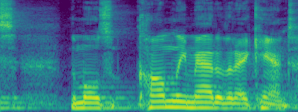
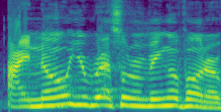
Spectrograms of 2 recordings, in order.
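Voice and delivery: usual speaking voice

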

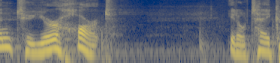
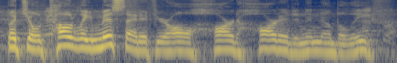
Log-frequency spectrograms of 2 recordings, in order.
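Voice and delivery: ordinary delivery

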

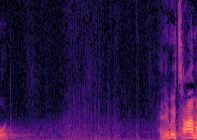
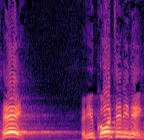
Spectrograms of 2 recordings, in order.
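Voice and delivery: loud, high call across the water; 11 semitones higher, 15 dB louder than usual. Acted. Jesus calls to the fishermen from the beach, loud and high. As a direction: shout to the men out in the boat.

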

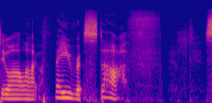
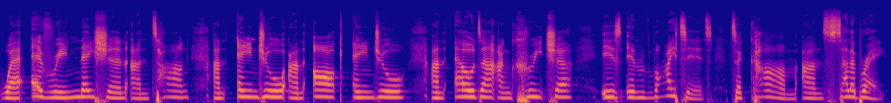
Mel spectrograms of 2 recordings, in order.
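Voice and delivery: ordinary talk

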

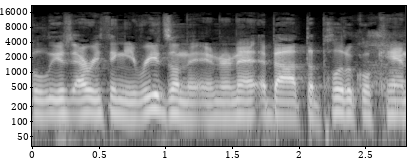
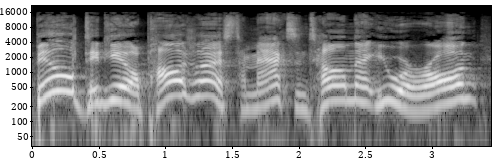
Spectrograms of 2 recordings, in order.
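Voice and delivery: mock scolding mother-in-law; 8 semitones higher than usual.

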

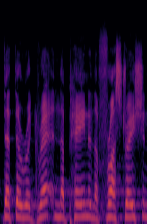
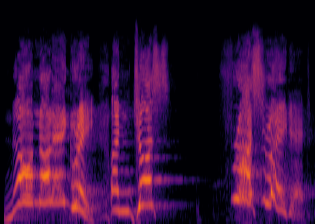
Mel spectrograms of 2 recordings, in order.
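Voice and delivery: high, full-volume acted shout of denial; angry outburst; 12 semitones higher, 14 dB louder, much slower than usual. Denying anger to his best friend, furious shout. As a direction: explode in loud, high-pitched protest.

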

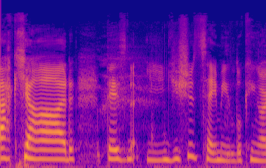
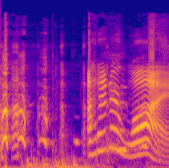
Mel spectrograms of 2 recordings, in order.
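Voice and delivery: laughing; 9 semitones higher, 10 dB louder, much slower than usual. Real, not acted. Laughing over mum's accent.

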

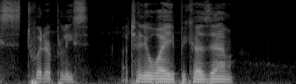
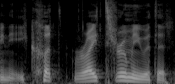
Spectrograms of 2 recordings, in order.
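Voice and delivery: normal talking voice

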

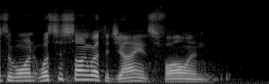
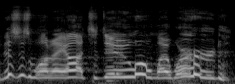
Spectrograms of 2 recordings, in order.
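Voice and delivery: much higher, overwrought voice of obligation; mock dutiful whine; 12 semitones higher, 4 dB louder than usual. Preacher mimics a David acting from duty, mock-fretful and high. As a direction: play the put-upon servant, pitched way up. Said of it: "Is he back there going".

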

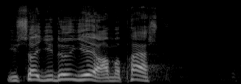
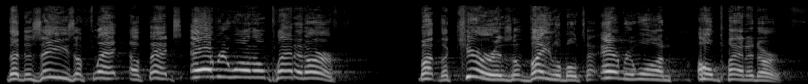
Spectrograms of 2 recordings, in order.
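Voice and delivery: louder, higher impassioned preaching; fiery preaching; 4 semitones higher, 6 dB louder than usual. Real, not acted. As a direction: preach it with rising force. Preaching at full force.

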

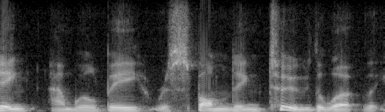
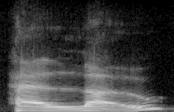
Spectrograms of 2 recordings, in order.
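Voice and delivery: "hello" split into two drawn-out beats; two syllables. Shown as a demonstration. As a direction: stretch each syllable of "hello". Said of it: "or two syllables".

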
